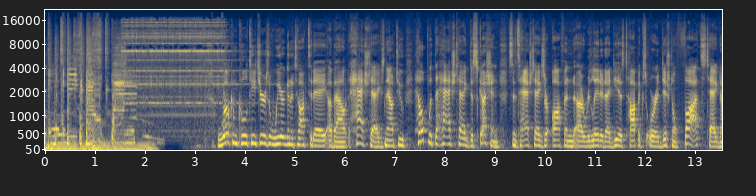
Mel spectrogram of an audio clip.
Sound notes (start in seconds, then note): 1.4 school bell ringing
